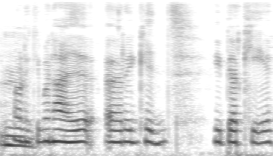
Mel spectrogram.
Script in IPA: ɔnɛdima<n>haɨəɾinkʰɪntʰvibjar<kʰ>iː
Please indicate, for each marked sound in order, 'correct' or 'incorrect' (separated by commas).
correct, correct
